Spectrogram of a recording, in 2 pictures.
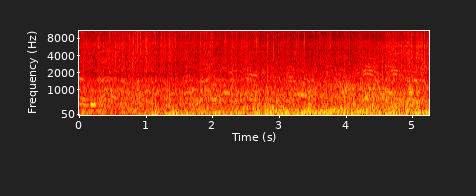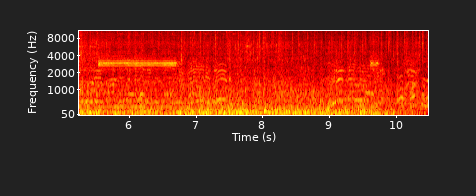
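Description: Racing bullock carts passing close, with a dense steady rumble and people shouting over it. A steady tone sounds for about a second midway.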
